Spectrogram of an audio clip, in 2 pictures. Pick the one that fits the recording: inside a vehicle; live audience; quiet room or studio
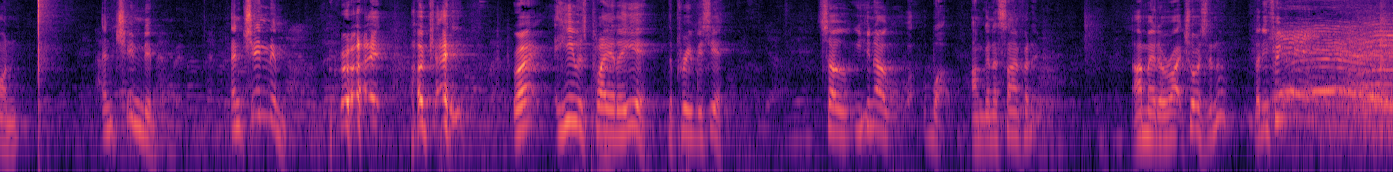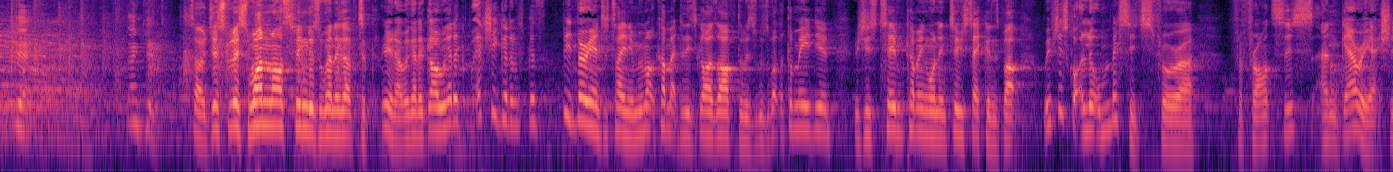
live audience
